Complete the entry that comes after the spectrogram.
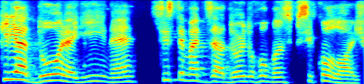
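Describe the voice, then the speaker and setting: A man with a high voice speaks at a very slow pace. His pitch varies in an ordinary way. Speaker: lecturer, philosopher and psychoanalyst. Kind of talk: lecture.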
